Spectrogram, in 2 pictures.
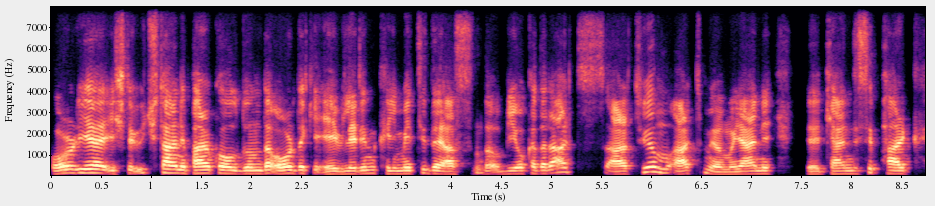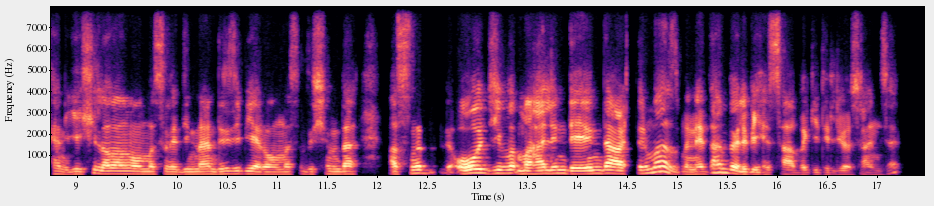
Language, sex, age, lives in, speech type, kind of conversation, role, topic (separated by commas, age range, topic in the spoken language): Turkish, male, 40-44, Portugal, conversation, podcast, host, Şehirde daha fazla yeşil alan oluşturmak için neler yapmalıyız?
